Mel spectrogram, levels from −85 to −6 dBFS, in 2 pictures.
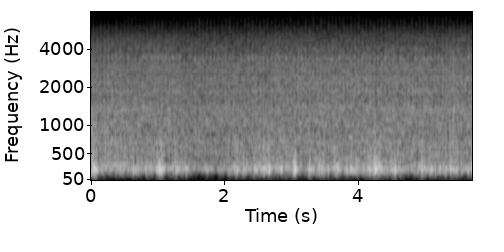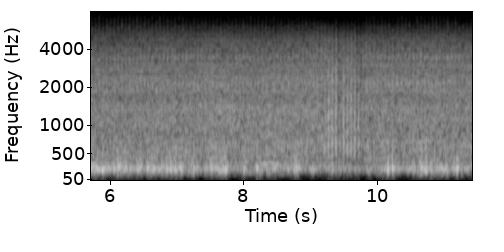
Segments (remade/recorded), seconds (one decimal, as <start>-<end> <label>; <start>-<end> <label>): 0.0-0.4 recorded; 0.4-1.3 remade; 1.3-11.4 recorded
